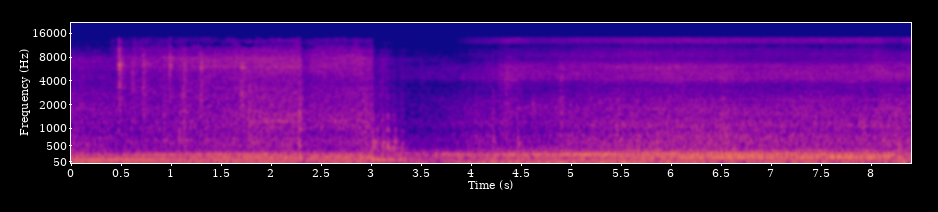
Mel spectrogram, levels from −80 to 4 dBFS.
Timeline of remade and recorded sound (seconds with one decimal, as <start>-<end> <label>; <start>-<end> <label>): 0.0-8.4 remade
